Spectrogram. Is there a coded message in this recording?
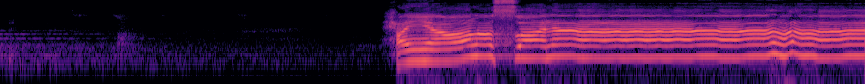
No.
